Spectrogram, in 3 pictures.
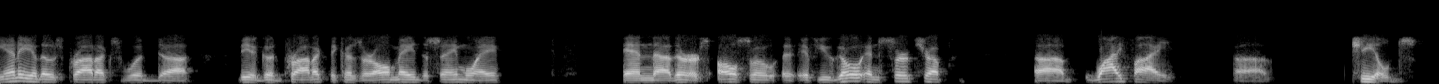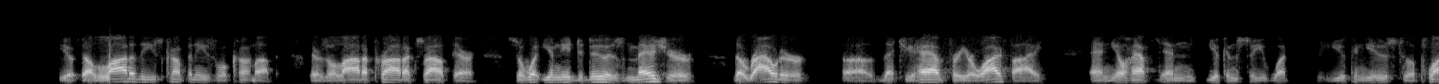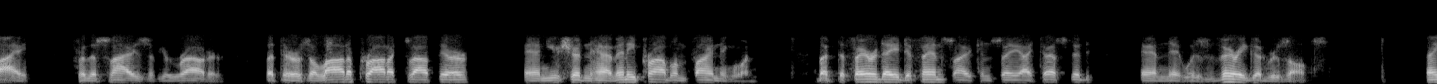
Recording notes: Sunday Call In Bible Study January 14, 2024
